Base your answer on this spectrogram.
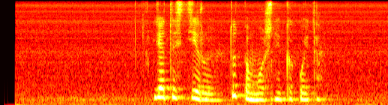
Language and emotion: Russian, neutral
